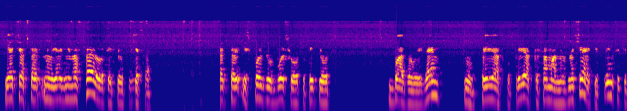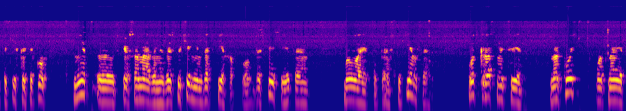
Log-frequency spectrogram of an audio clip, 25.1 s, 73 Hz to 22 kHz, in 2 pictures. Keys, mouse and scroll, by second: 2.1 middle click, 3.6 shift+click, 6.6 middle click, 11.4-13.9 middle drag, 20.4 middle click, 24.1 shift+click.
